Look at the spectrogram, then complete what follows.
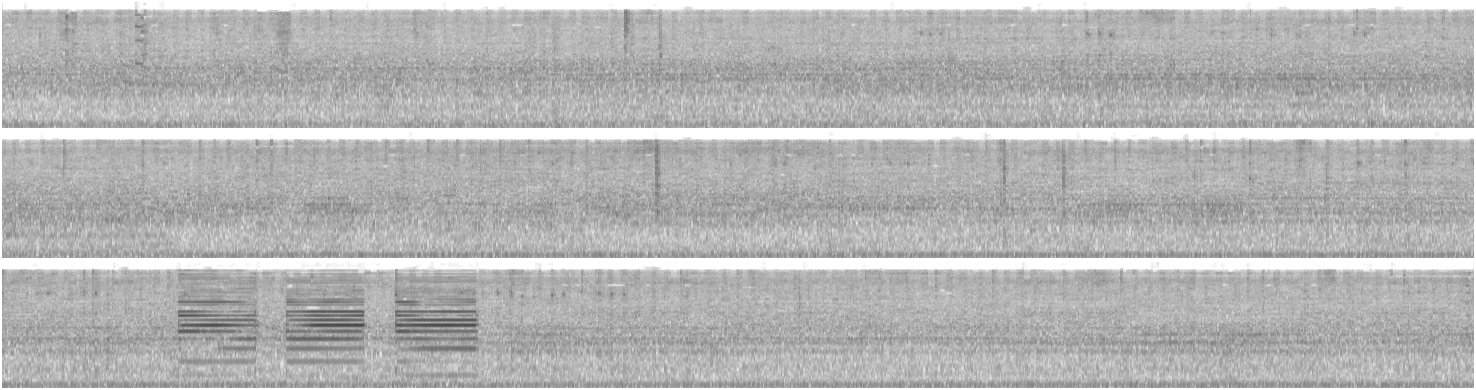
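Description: Tractor engine running steadily, a low drone heard from inside the cab. About two-thirds of the way through, three short electronic beeps sound in quick succession.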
